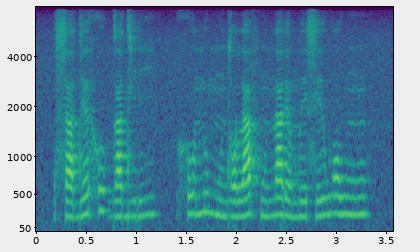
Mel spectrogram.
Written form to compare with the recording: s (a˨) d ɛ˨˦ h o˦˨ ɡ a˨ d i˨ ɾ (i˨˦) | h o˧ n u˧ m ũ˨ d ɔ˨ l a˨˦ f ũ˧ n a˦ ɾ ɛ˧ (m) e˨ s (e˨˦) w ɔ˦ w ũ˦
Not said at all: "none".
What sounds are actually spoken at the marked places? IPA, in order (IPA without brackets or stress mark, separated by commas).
a˨, i˨˦, m, e˨˦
